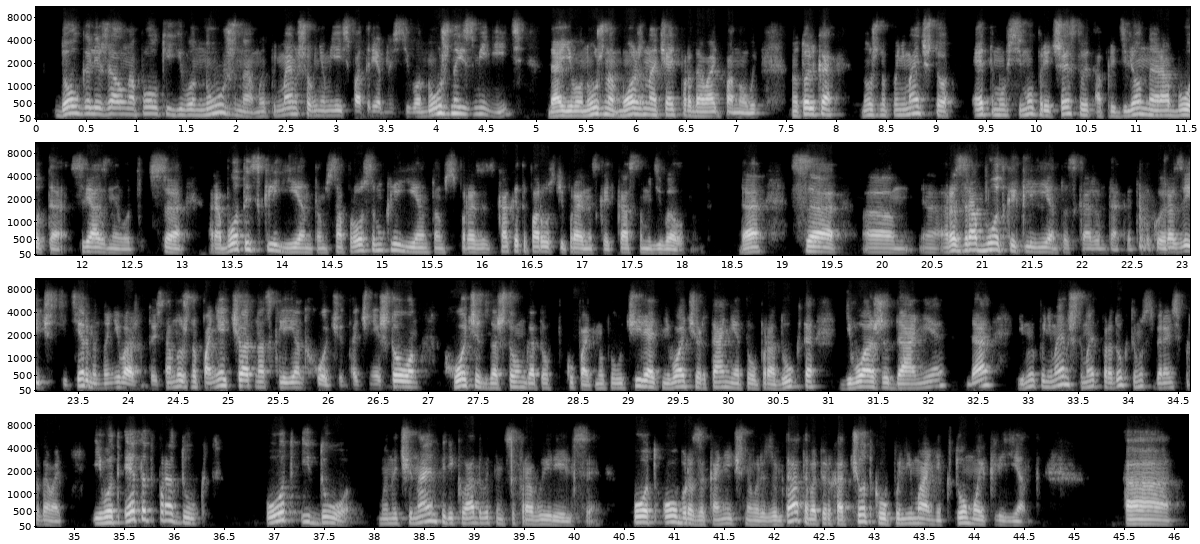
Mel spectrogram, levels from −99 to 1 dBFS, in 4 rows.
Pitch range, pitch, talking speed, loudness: 125-170 Hz, 150 Hz, 165 wpm, -26 LUFS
